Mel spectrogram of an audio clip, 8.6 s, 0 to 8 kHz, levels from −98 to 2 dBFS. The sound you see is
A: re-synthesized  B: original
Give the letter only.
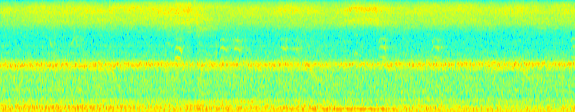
B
